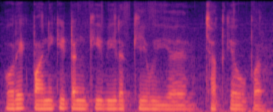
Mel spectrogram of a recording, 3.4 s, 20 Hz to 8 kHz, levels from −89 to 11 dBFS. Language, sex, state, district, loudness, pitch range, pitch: Hindi, male, Uttar Pradesh, Saharanpur, -18 LUFS, 100-110 Hz, 110 Hz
